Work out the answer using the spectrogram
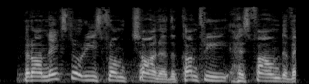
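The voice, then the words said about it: Thick accent. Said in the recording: “He's got quite a thick accent.”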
